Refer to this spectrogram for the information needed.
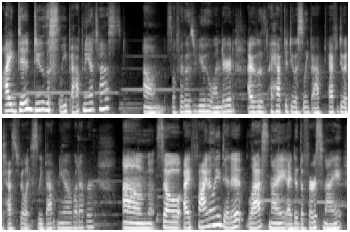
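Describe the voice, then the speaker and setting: A woman's voice: on the low side, a bit bright. A woman hosting a livestream, chatting casually in an informal, rambling way. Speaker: streamer, VTuber host. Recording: music playing behind the voice. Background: music.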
